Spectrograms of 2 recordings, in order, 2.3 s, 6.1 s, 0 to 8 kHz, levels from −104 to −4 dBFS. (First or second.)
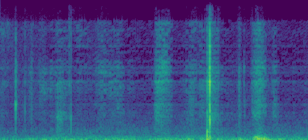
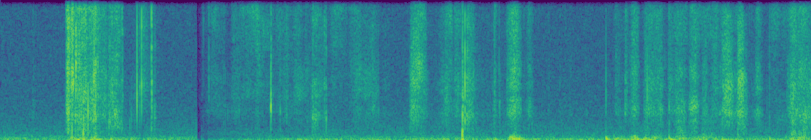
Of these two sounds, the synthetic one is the first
